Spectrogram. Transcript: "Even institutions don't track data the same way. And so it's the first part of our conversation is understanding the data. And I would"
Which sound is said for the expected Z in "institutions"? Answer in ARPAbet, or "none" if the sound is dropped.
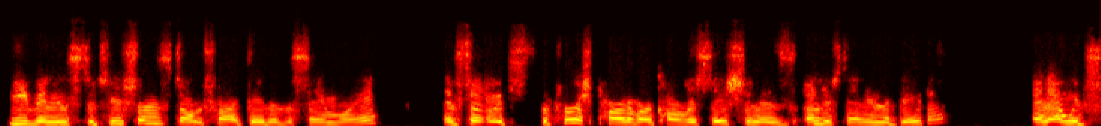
Z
